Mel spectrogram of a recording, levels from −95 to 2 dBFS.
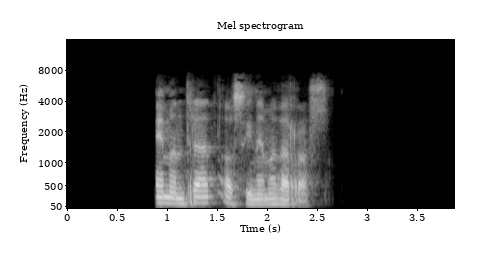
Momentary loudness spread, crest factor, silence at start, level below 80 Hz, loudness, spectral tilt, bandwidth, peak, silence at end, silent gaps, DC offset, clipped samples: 14 LU; 20 dB; 0.9 s; -52 dBFS; -19 LUFS; -6 dB/octave; 7.4 kHz; -2 dBFS; 1.3 s; none; under 0.1%; under 0.1%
